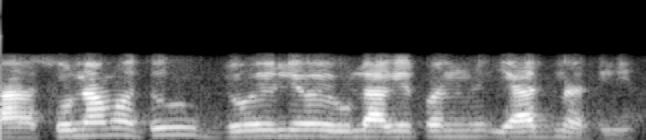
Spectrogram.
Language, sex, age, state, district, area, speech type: Gujarati, male, 60+, Gujarat, Aravalli, urban, conversation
